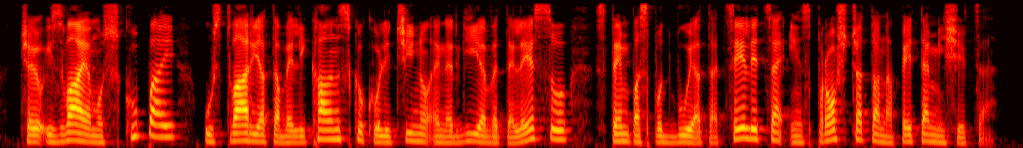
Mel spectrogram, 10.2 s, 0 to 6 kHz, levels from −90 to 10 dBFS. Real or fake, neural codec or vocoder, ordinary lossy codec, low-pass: fake; codec, 16 kHz, 8 kbps, FreqCodec, larger model; none; 5.4 kHz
